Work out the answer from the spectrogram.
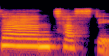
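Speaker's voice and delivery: fan- in fantastic pushed, stressed first syllable. Pronunciation lesson on word stress: stress on fan- in fantastic. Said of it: "you could see that I have to push the beginning".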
